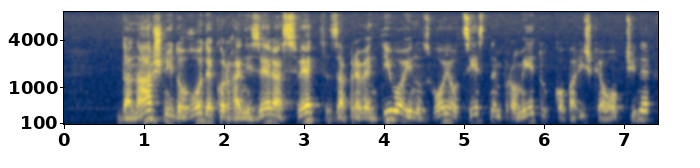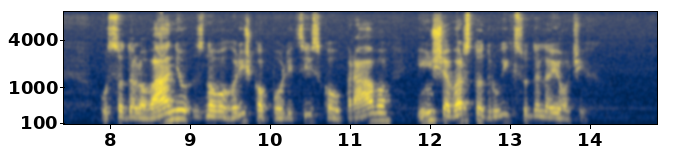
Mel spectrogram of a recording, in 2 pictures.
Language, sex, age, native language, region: Slovenian, male, 50-59, Slovenian, Gorenjska region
